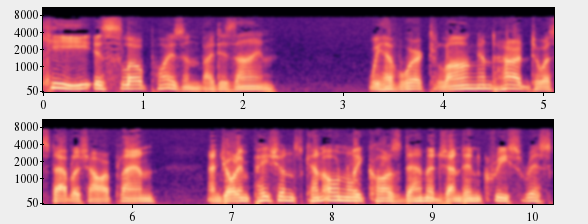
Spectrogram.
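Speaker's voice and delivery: plain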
